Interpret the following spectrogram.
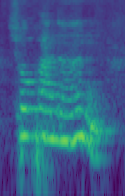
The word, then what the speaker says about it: shofar: 있습니다 그것이 바로 쇼파입니다 쇼파는 유대인들이 주로 그 하이 할리데이 때 분은 그 순양의 뿔로 만든 관악기인데요 발음을 뒤에 엑센트가 있어서 쇼파 그럽니다 여기 있는 이런 소파가 아니고요 트럼펫과 비슷한 소리가 나고요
